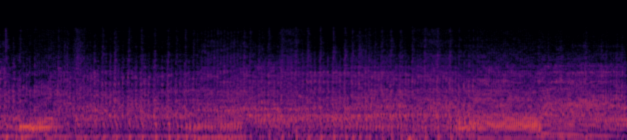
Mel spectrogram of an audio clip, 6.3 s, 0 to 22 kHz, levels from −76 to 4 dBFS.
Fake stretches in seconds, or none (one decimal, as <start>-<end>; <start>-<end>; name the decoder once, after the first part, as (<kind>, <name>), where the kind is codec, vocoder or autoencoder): 2.0-4.8 (vocoder, Vocos)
